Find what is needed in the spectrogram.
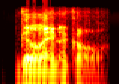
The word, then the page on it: galenical: British English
